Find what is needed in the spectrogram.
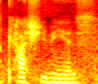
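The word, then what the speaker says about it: Kazimierz: I've just overheard a tour guide pronounce the name and it's Cashmir. So, I was pronouncing it wrong. Just passed a memorial in the middle of Kashmir, which is dedicated to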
